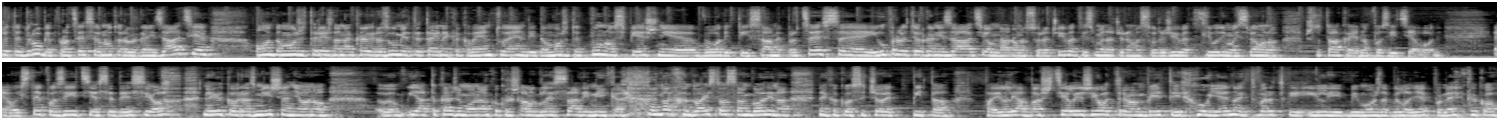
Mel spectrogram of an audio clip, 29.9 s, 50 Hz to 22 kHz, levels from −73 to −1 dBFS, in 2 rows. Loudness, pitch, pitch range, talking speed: -13 LUFS, 215 Hz, 195-230 Hz, 170 wpm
